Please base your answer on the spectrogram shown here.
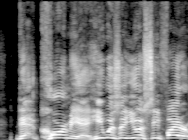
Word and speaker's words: Cormier: Apparently, he's like an equal partner in it, which I didn't know, but thank you for giving his it's pronounced Cormier. Cormier, he was a UFC fighter at one time.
